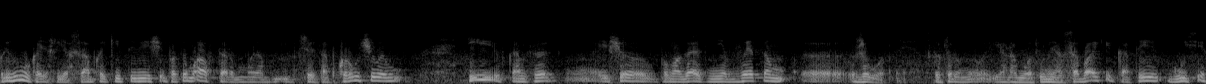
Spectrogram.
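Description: A man speaks at a moderate pace over light background noise. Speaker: animal trainer. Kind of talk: interview answer.

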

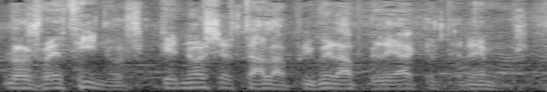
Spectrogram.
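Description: Very fast pace over light background noise. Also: man. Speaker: retired neighbourhood activist. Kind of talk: interview answer. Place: street. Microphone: handheld.

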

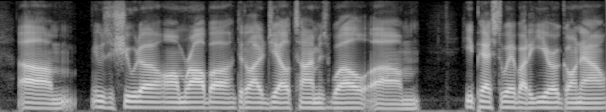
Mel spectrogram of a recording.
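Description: Over a quiet background with a dry sound and no echo, a man with a New York accent and fairly low pitch speaks at a fairly quick pace in a monotone, flat intonation at very even loudness. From New York City (Brooklyn, Queens); New York City. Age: 30s. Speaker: former mafia member; podcast guest. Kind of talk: interview, life story. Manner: casual, conversational. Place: home room. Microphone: studio mic.

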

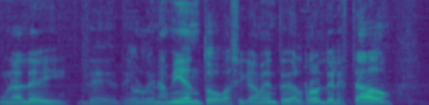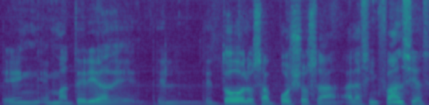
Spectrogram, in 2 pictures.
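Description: The man talks at a fairly slow pace. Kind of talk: interview answer. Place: studio. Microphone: headset.

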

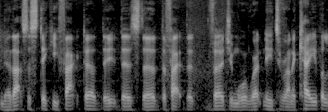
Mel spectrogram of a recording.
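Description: A man in a British accent speaks very fast. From UK. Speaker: consumer telecoms analyst. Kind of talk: TV news interview. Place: studio. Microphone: lapel.

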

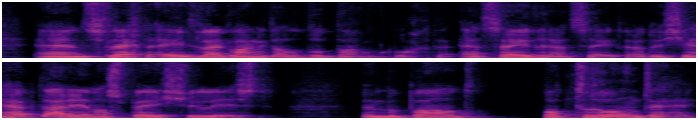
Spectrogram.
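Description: A man's medium-pitched voice, fairly quick and with ordinary pitch variation, plus audible room echo. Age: 30s. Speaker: health educator and trainer. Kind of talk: webinar lecture. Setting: online webinar.

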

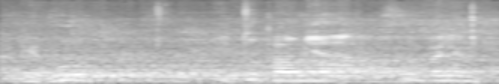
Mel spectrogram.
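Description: A man at a fairly quick pace amid loud background noise and audible room echo. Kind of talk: casual chat, recounting a run. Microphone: phone near.

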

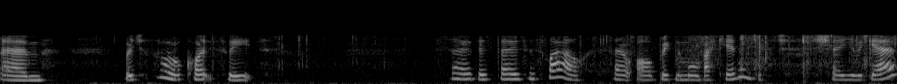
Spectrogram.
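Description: Over light background noise, a woman with a British accent speaks at a fairly slow pace and a fairly high pitch, with ordinary pitch variation and long, frequent pauses. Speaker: crafter hosting a giveaway. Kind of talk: casual talk to camera. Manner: hesitant, many fillers. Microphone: phone near.

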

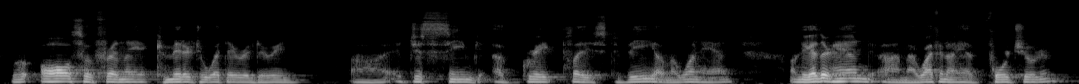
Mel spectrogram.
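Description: A somewhat breathy man with a dark, mellow tone, fairly even intonation and a moderate pace. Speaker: interviewee. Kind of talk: interview answer. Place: tunnel cave. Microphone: lapel.

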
